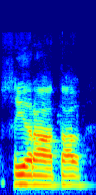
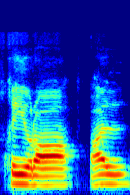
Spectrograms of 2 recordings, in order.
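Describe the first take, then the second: First: The consonants and vowels sound thin and light. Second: The consonants and vowels sound thick and heavy. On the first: The speaker calls it wrong. "bukan siratal" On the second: The speaker calls it right. "Ini ini paling tebal"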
